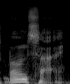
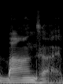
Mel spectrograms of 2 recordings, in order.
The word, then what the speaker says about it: bonsai: Well, I'd chuckle and tell them the correct pronunciation was bonsai, not bonsai.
